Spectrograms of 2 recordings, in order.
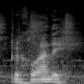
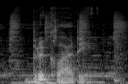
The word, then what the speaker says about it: Bruichladdich: would say boom or Bruichladdich now here we have the CH sound twice so we've got the hard pronunciation and then end we've got much softer pronunciation Bruichladdich almost to the point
